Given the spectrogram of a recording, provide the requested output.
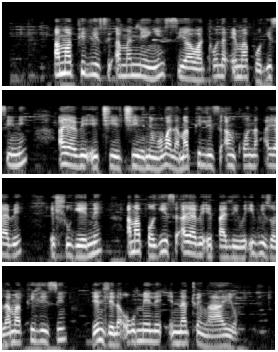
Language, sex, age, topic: North Ndebele, male, 25-35, health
